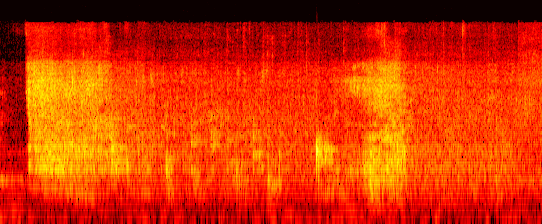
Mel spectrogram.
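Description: Raw chicken slices dropped into hot oil in a wok: a sizzle that starts sharply and dies down over about two seconds, with a second, shorter flare of sizzling a little before four seconds in.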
